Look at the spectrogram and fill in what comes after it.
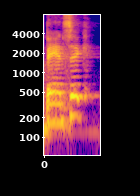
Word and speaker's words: Bansic: I'm fine with that, but I'm Bansick.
